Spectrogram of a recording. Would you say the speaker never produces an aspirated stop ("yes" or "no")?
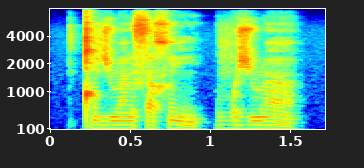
yes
